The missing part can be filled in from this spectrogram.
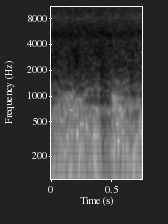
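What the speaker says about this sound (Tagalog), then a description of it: "Kailangan na siya prito." Galunggong fish sizzles and crackles steadily in hot oil in a pan, a bright continuous frying hiss, heard briefly with no voices.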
